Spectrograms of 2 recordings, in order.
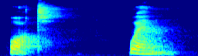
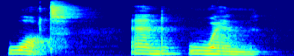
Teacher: we form the shape of the U and then let the air escape without voicing it. · Shown in: first take · Term: upside down W glide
